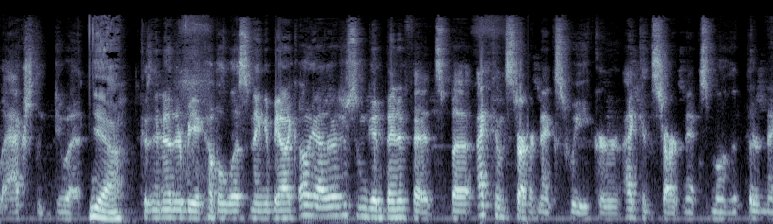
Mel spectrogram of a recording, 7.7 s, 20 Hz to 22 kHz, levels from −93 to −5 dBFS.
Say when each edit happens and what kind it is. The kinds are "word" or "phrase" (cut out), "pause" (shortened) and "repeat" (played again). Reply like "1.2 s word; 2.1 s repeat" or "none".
1.3 s pause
